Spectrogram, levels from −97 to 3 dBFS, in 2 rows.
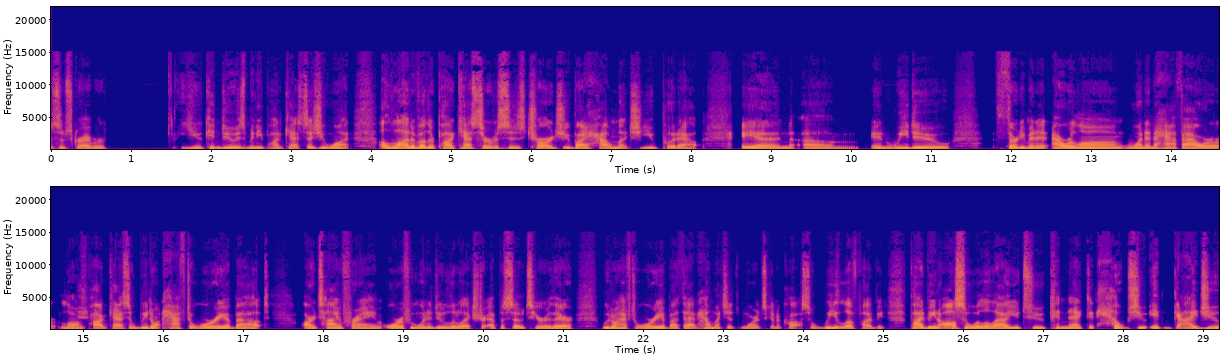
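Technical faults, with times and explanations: No technical faults can be heard in this recording.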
